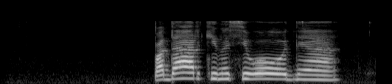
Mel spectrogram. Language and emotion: Russian, positive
